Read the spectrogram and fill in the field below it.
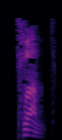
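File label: "plump", English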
